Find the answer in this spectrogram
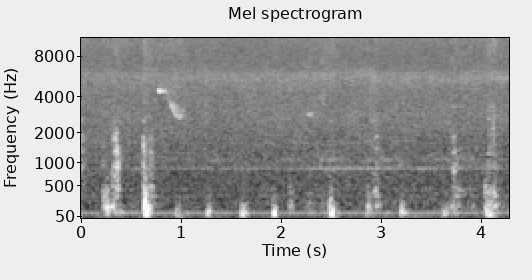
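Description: Faint, scattered clicks and soft thumps of a computer keyboard and mouse being used, picked up by a laptop microphone over a low steady hum.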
